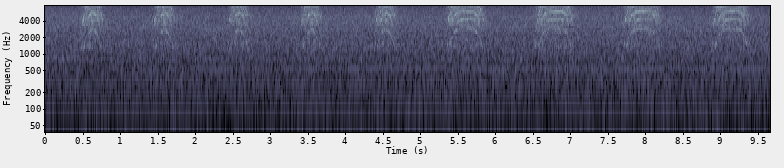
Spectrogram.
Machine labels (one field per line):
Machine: slide rail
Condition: normal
